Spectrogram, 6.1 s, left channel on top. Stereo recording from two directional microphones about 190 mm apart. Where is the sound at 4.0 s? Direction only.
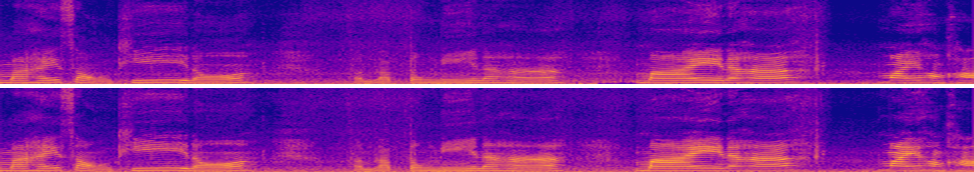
5° left (ahead or behind).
